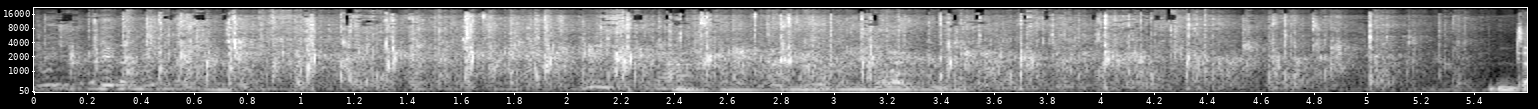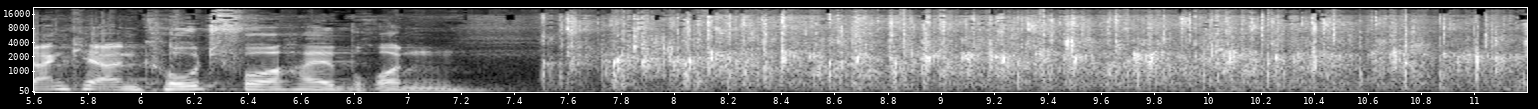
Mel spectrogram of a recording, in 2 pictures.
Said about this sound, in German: Währenddessen danke ans Hackwerk Aalen. Danke an Coach. Genau, klatscht.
